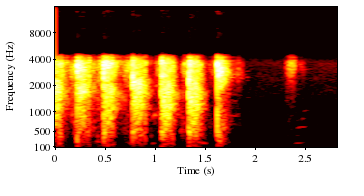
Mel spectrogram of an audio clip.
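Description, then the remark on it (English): Seven sharp, even claps in a steady rhythm, fairly loud, followed by a pause and one softer clap at the end. No one speaks over them. “But then who that clapping? Don't tell me that's you clapping.”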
